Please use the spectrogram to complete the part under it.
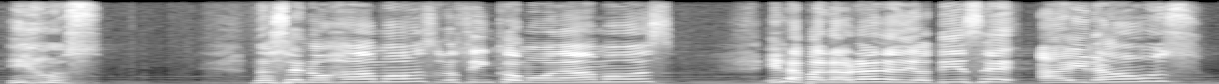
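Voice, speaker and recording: A woman pastor with a high voice preaches a sermon, pressing each point by repeating her phrases and calling the congregation her children. Faint music plays behind her. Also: a little slow, fairly bright tone. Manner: emphatic, repeats phrases, addresses listeners as children.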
